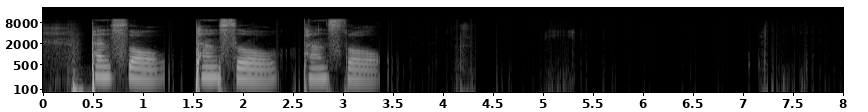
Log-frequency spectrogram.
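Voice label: "pencil", spoken word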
